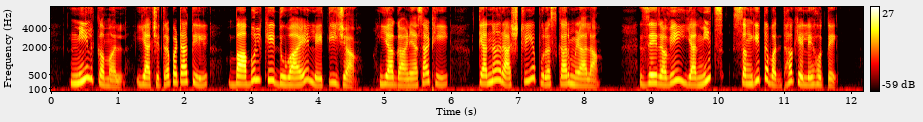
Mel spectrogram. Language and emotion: Marathi, neutral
